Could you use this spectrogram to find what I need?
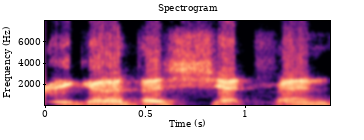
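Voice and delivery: put-on grizzled old man voice. Quoting an old guy who complimented the speaker, in a grizzled voice. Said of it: "he had a grizzled voice like this".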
